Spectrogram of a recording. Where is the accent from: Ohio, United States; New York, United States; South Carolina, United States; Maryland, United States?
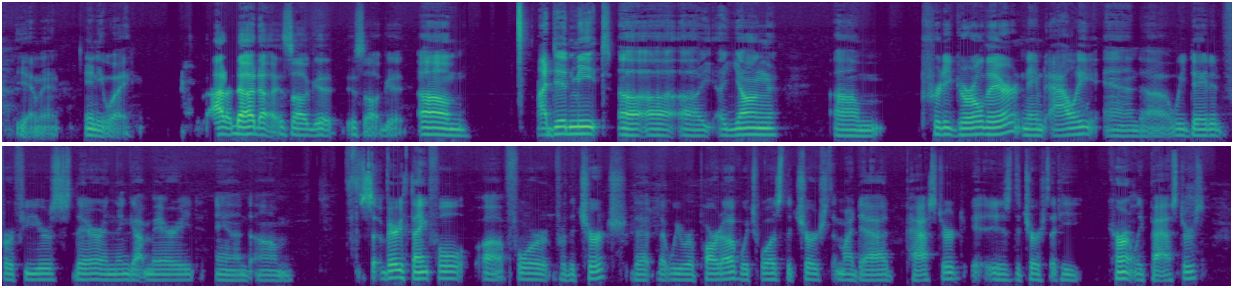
South Carolina, United States; Myrtle Beach; I am from Myrtle Beach, South Carolina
